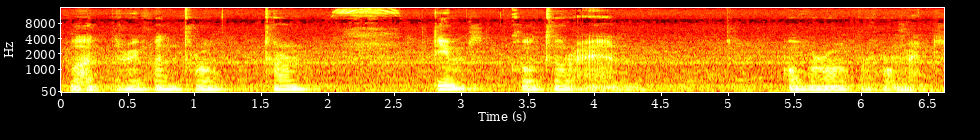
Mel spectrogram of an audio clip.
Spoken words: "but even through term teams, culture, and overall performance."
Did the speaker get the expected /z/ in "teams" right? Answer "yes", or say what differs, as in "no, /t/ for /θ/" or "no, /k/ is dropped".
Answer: no, /s/ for /z/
